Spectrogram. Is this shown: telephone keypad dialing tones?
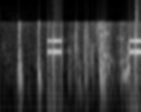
yes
